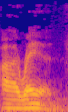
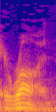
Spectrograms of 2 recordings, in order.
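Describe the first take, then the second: First: Iran is said with the talk-radio pronunciation. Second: Iran is said with the usual pronunciation.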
